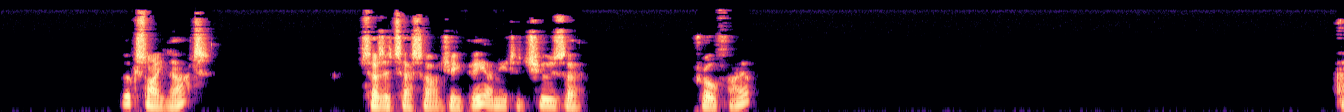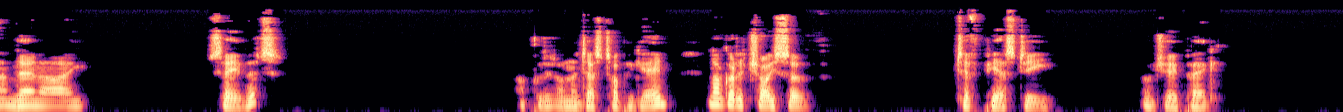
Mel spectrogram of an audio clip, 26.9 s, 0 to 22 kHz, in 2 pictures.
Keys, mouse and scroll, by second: 4.2 click, 8.4 click, 16.9 click, 19.5 click, 21.2 click, 22.8-24.6 typing, 25.6-26.8 typing.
